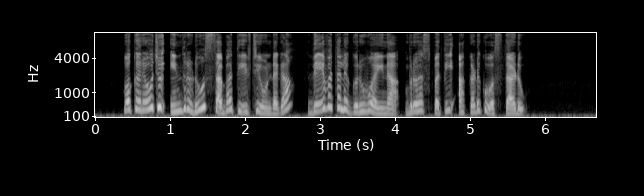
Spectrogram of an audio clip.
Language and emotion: Telugu, neutral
